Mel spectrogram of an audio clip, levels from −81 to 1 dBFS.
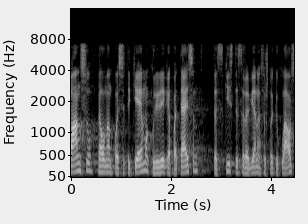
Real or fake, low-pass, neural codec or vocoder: fake; 7.2 kHz; codec, 16 kHz, 8 kbps, FreqCodec, larger model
